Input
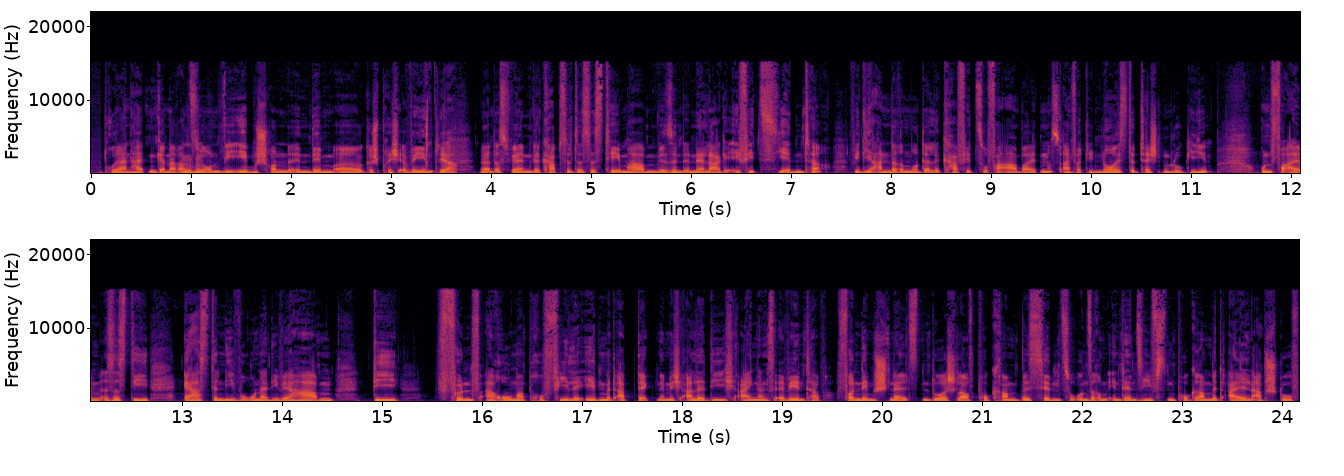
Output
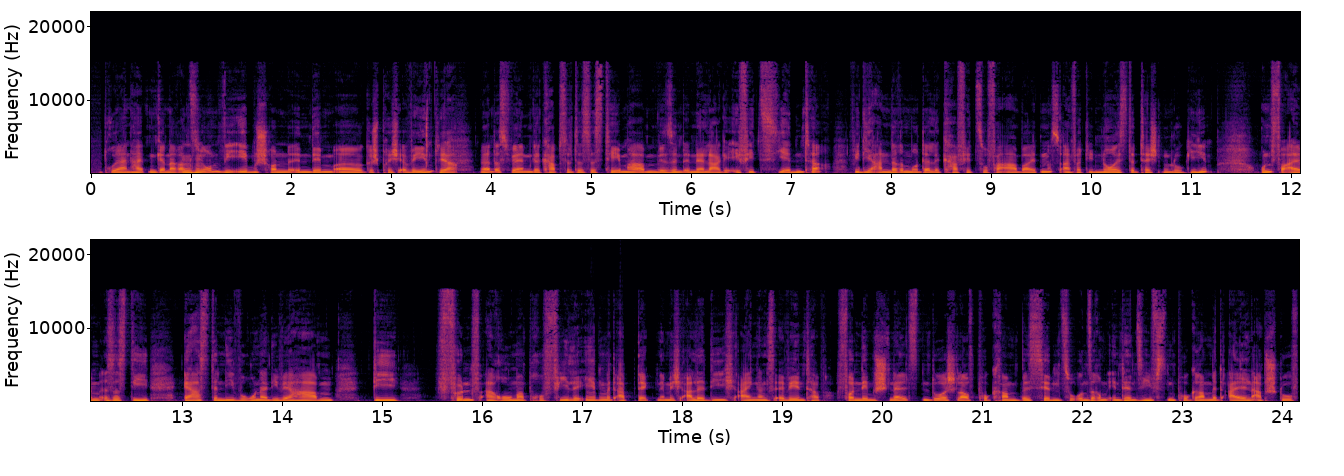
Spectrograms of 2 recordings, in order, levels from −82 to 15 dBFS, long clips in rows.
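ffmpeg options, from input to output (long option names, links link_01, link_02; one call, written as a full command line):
ffmpeg -i in.wav -filter_complex "[0:a]asettb=1/sr,asplit=3[link_01][link_02][link_03];[link_01]atrim=end=16.994[link_04];[link_02]atrim=start=16.99:end=17.46,asetpts=PTS-STARTPTS,afade=type=in:duration=0.004:curve=qsin,afade=type=out:start_time=0.466:duration=0.004:curve=qsin,aeval=exprs='clip(val(0),-1,0.126)':channel_layout=same[link_05];[link_03]atrim=start=17.456[link_06];[link_04][link_05]acrossfade=duration=0.004:curve1=hsin:curve2=qsin[link_07];[link_07][link_06]acrossfade=duration=0.004:curve1=qsin:curve2=hsin,highshelf=frequency=7700:gain=-6.5,aecho=1:1:1.6:0.3" out.wav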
